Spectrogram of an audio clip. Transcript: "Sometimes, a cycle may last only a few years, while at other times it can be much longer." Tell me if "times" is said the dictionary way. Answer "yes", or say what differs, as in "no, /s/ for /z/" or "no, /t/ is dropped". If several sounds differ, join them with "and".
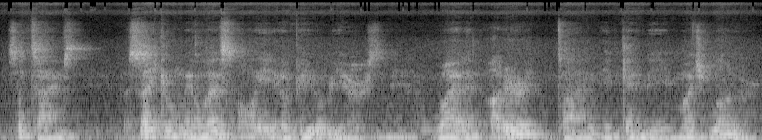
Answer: no, /z/ is dropped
